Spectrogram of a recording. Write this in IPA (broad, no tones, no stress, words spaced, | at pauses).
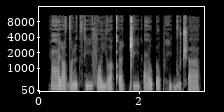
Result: ʕidˤuŋ t͡sʼifɒ jʌqʼi ǁiʔʕuʔ ʌphi ɡut͡ʃʼa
